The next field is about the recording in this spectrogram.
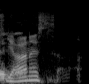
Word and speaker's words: Giannis: It's Giannis like Yanni. So it's Giannis Antetokounmpo.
